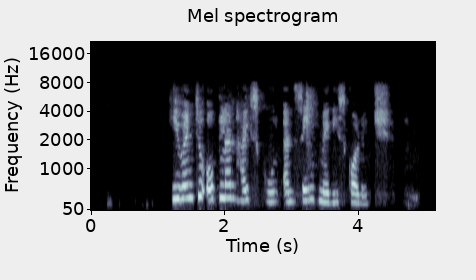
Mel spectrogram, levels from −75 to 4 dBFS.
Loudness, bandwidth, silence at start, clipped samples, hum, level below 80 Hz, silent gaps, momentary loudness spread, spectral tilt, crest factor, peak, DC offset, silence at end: -16 LUFS; 8.4 kHz; 1.2 s; under 0.1%; none; -64 dBFS; 4.20-4.24 s; 7 LU; -2.5 dB/octave; 16 dB; -2 dBFS; under 0.1%; 0.7 s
